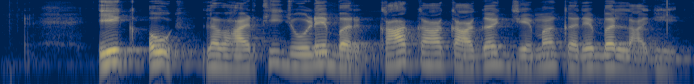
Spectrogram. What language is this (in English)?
Chhattisgarhi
